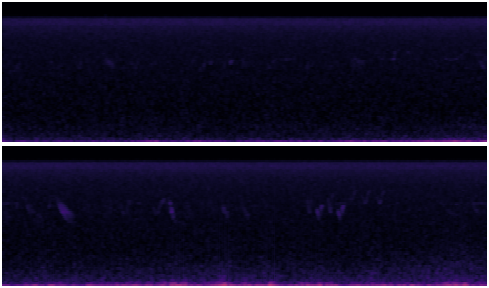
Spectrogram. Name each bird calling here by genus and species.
Alauda arvensis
